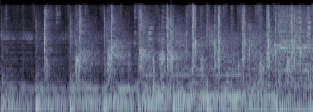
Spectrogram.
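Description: A small group claps, the sharp, uneven claps overlapping into a steady patter over a low, sustained background hum.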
